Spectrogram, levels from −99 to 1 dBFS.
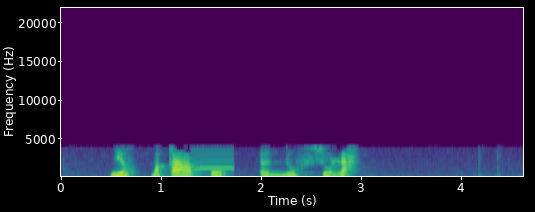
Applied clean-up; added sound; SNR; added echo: none; Alarm; 16 dB; none.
